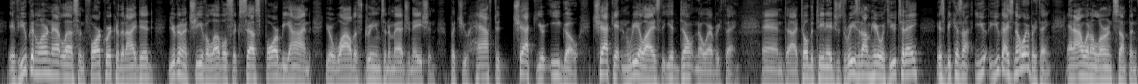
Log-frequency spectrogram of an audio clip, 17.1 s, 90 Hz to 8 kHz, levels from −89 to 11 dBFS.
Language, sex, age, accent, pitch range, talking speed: English, male, 40-59, American, 105-140 Hz, 240 wpm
